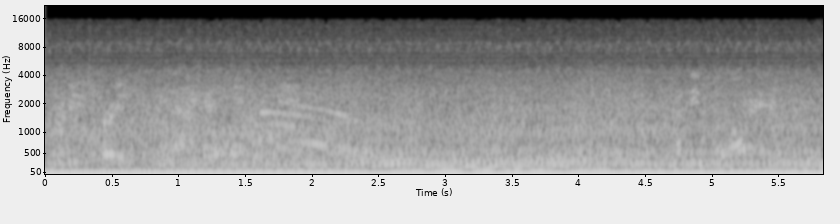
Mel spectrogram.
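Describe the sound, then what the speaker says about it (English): The engine of a swamp tour boat in Baton Rouge, Louisiana runs with a steady low drone as it squeezes through trees. Voices talk over it the whole time. "The boat barely makes it through these trees."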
